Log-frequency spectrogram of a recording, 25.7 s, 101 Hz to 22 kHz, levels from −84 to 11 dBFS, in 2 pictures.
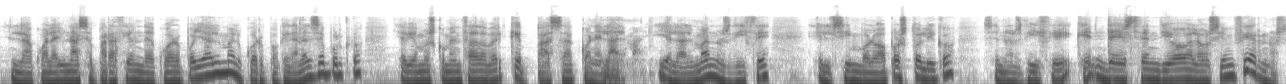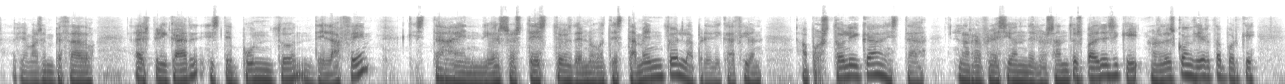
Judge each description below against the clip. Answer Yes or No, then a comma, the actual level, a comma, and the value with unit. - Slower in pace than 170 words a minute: No, average, 175 wpm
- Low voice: Yes, low, 120 Hz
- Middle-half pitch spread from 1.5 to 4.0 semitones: No, average, 5.1 semitones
